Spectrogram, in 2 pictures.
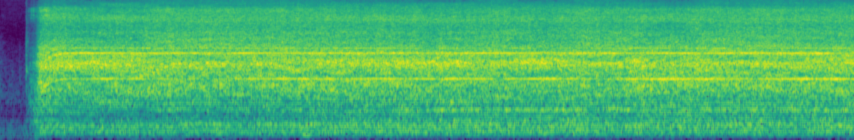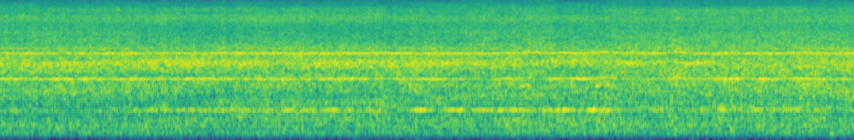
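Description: A hair dryer blows steadily on an acrylic landscape painting to dry the paint, switching on abruptly at the start and then running as a loud, continuous whirring hiss with a faint tonal whine throughout.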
